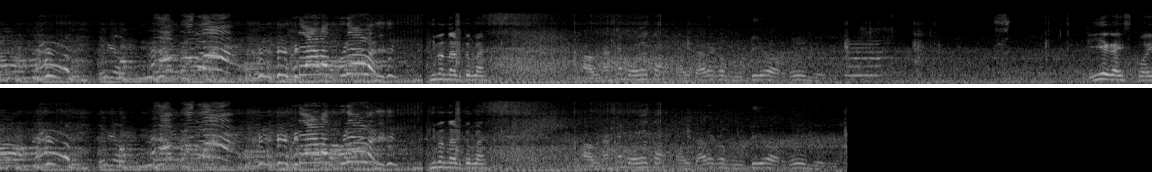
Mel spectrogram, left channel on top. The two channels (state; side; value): drops out; right; at 8.5 s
